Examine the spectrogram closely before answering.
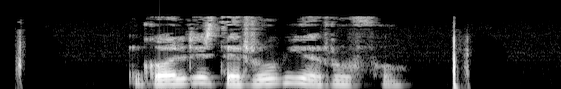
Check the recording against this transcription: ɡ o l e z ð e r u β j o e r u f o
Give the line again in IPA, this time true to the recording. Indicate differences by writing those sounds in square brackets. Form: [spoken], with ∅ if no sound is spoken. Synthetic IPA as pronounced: ɡ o l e z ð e r u β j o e r u f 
